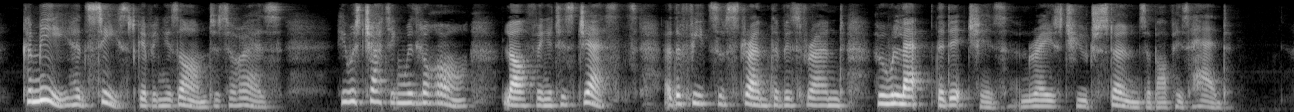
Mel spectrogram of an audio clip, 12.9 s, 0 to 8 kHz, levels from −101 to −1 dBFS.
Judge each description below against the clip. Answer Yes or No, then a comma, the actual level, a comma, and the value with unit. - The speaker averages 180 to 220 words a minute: No, average, 165 wpm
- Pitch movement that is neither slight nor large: No, wide, 6.1 semitones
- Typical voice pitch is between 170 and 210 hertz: Yes, medium, 185 Hz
